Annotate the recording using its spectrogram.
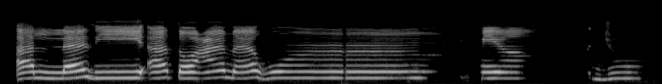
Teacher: Ya, di situ ada mim sukun bertemu dengan huruf mim ya ditandai ada tasdid. Maka mim yang pertama itu dianggap tidak ada jadi langsung masukkan ke dalam mim bertasdid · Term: idgham safawi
